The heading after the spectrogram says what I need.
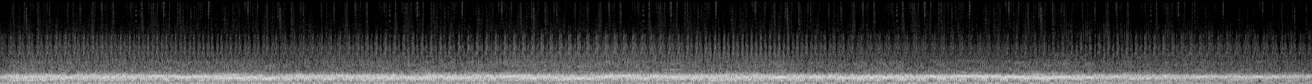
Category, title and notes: Sound effects > Electronic / Design
Horror Drone Atmosphere
An experimental Horror atmos, tried to create a drone but I'm pretty sure I failed, designed with Pigments via studio One
Ambient, Drone, Horror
